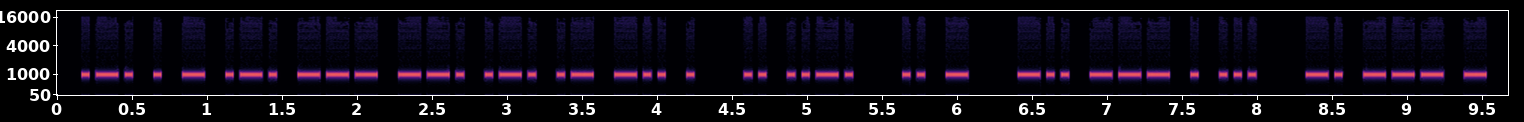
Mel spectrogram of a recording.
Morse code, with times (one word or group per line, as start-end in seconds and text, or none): 0.2-4.2 RETROGRADE
4.6-5.3 IF
5.6-6.1 IT
6.4-8.0 DOES
8.3-9.5 NOT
